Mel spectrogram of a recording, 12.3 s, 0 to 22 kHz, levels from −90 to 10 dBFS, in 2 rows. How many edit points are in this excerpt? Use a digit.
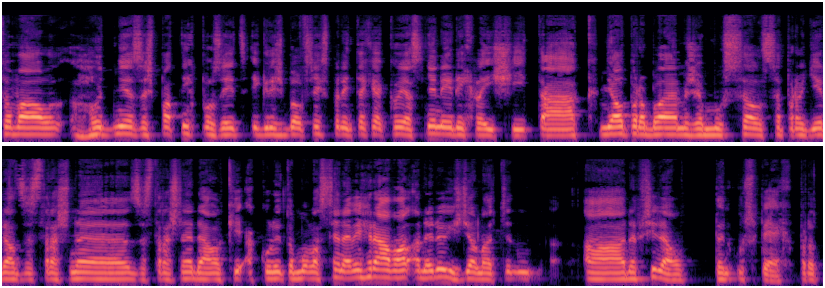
1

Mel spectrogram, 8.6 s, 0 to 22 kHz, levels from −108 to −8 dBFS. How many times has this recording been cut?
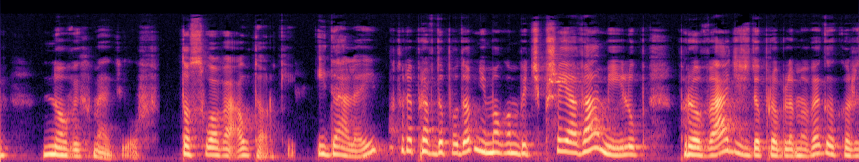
1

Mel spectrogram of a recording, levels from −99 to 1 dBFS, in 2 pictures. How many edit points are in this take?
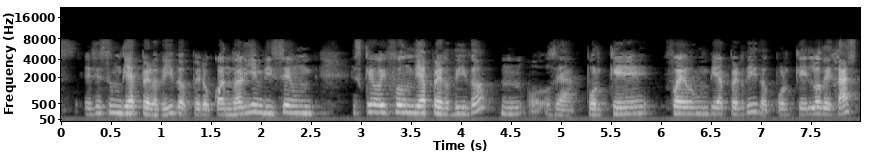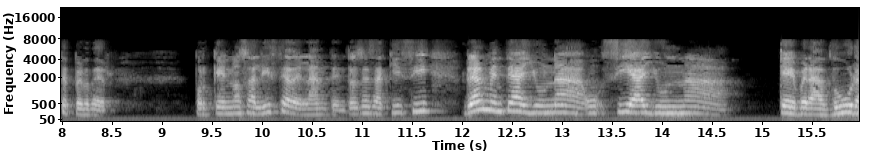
0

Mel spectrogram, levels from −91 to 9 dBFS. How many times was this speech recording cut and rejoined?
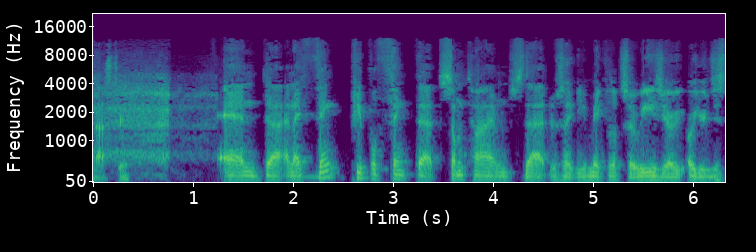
2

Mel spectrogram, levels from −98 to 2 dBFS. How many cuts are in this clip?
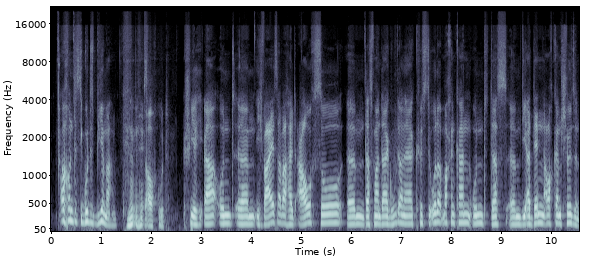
2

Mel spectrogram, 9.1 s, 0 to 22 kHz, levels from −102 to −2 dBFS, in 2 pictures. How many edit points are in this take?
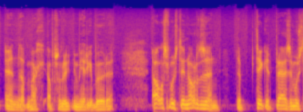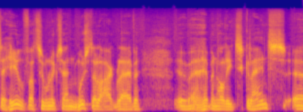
2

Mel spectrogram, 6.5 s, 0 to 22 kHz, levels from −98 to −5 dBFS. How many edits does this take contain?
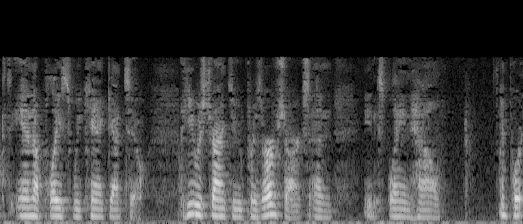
2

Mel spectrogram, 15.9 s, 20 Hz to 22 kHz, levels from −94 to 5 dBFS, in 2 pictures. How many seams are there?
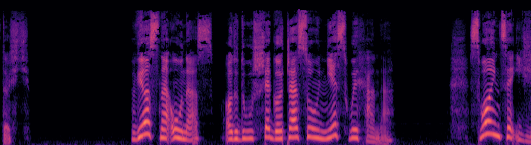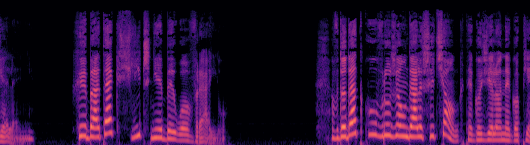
0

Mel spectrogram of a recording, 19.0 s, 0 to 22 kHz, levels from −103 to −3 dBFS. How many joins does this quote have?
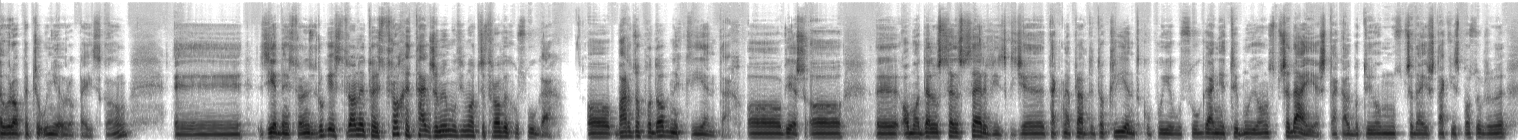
0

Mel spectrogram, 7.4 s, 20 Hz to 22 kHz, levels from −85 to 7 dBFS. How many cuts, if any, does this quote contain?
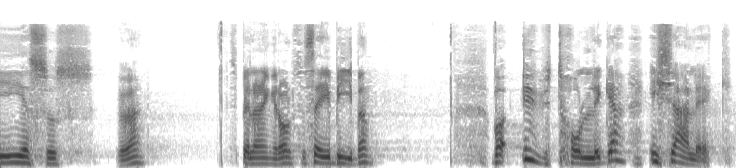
1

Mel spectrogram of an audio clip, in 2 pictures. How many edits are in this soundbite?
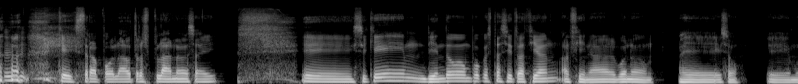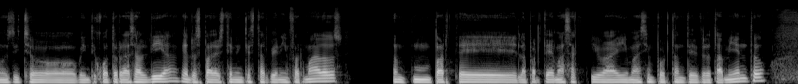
1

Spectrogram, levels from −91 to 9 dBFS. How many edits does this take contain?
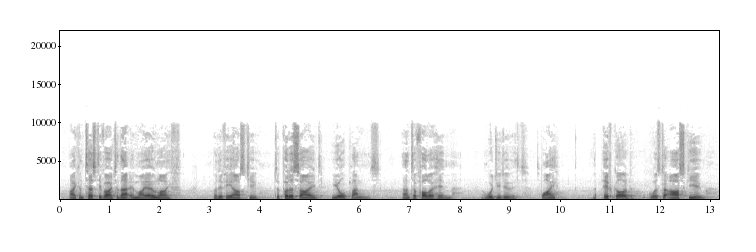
2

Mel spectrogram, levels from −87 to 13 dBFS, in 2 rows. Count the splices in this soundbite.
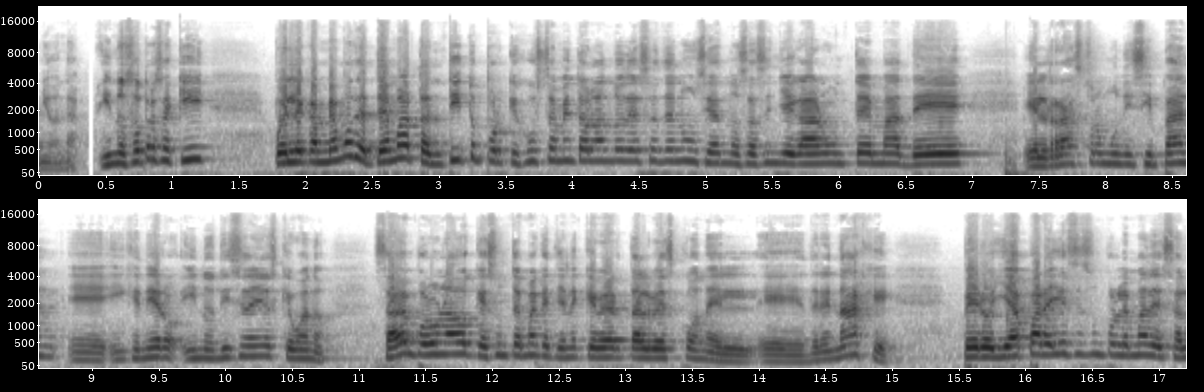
0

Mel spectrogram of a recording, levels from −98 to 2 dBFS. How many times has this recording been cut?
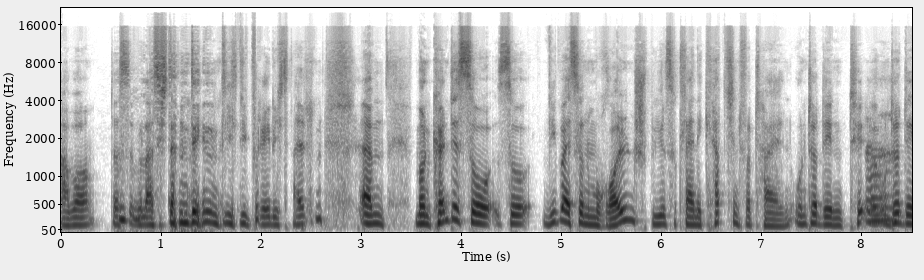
0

